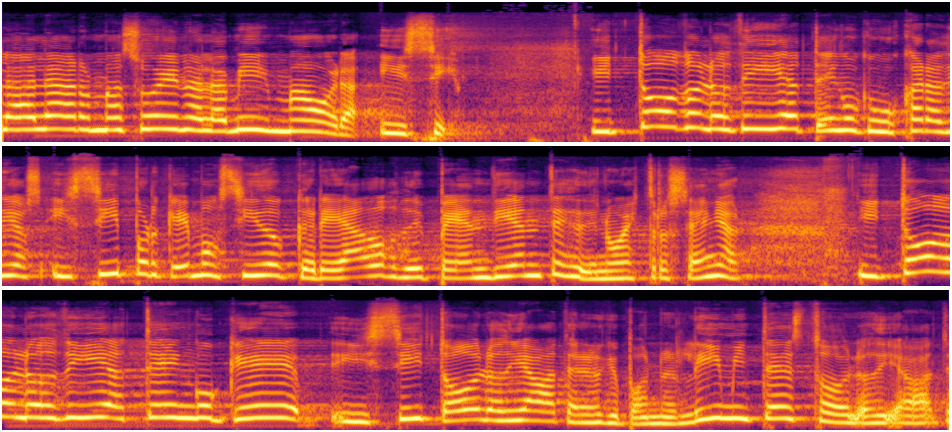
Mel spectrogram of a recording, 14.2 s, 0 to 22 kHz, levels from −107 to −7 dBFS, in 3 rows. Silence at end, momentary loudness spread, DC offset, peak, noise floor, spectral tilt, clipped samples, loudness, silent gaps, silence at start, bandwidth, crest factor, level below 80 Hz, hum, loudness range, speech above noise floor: 0 s; 5 LU; under 0.1%; -2 dBFS; -35 dBFS; -4 dB/octave; under 0.1%; -11 LUFS; none; 0 s; 15 kHz; 10 dB; -52 dBFS; none; 1 LU; 25 dB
